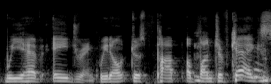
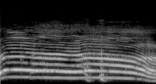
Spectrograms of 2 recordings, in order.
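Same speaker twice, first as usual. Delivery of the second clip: crowd gasp; 10 semitones higher than usual. Acted. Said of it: "they go".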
